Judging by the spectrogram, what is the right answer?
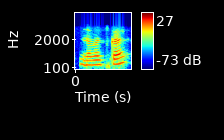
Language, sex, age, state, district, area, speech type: Hindi, female, 45-60, Uttar Pradesh, Pratapgarh, rural, conversation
